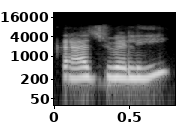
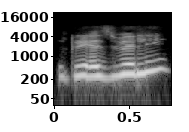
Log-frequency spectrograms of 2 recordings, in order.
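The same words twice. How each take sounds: First: "gradually" with an open "a": GRAD-joo-ally; corrected pronunciation. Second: "gradually" with an "e" sound: GRED-joo-ally; habitual mispronunciation. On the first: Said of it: "it is actually gradually". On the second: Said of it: "I was saying gradually, at it, it is actually gradually". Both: Shown as a demonstration.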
